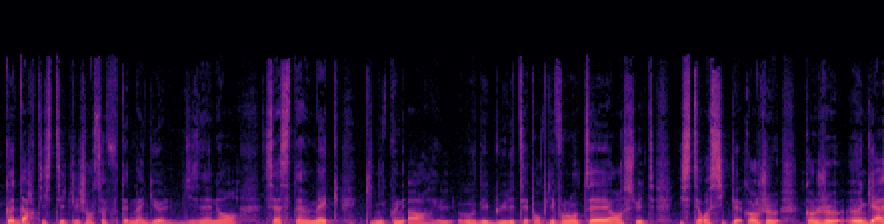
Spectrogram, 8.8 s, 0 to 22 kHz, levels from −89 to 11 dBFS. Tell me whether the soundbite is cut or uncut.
cut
